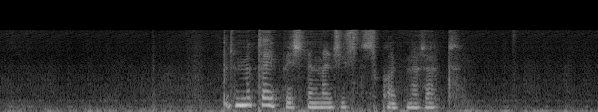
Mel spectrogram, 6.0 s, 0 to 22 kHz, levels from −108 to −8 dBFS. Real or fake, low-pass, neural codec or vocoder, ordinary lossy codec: fake; none; codec, 16 kHz, 1.1 kbps, Voila-Tokenizer; none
